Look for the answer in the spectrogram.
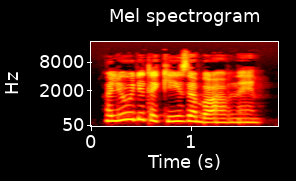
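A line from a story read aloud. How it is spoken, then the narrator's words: Sighing. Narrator (Russian): вздохнул он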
